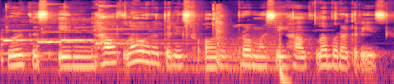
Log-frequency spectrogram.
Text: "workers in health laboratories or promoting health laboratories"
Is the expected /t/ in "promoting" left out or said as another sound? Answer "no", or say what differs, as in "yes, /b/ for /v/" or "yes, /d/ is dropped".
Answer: yes, /s/ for /t/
